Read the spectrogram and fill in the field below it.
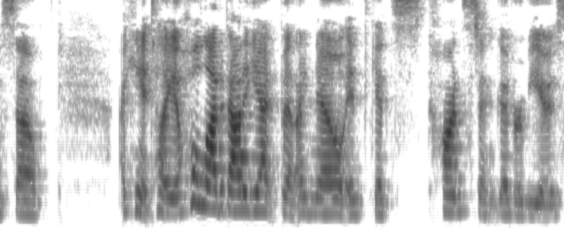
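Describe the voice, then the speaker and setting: A young woman with a bright, clear tone talks through her latest book haul in an easy, chatty way. She sounds eager and upbeat, sprinkling in ums as she goes. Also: mid-range voice. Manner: enthusiastic, chatty, frequent ums. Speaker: homeschool book vlogger. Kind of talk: casual book haul chat.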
